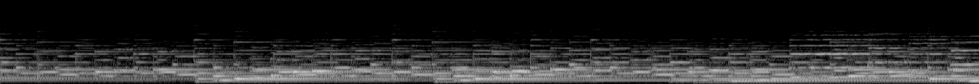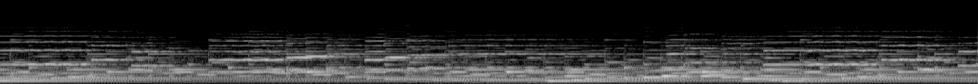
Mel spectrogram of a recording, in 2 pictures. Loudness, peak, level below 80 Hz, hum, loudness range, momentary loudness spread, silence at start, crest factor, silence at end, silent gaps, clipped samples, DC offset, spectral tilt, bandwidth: -23 LUFS; -8 dBFS; -74 dBFS; none; 3 LU; 7 LU; 0 s; 16 dB; 0 s; none; under 0.1%; under 0.1%; -9.5 dB/octave; 6 kHz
